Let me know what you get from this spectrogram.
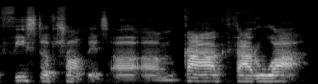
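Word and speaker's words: Haggai: has hidden okay next one is hagay now this is actually pronounced KAG KAG okay now KAG is is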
